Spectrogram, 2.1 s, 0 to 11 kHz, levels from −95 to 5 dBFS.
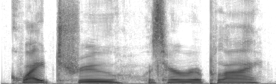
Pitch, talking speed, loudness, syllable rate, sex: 200 Hz, 145 wpm, -17 LUFS, 4.0 syllables/s, female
